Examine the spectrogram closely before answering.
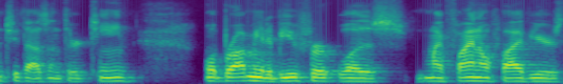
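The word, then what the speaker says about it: Beaufort: Um, and I got stationed in Bufort, South Carolina. And I have to say it like that because I spent six and a half years in Hawaii on a guided missile destroyer.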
